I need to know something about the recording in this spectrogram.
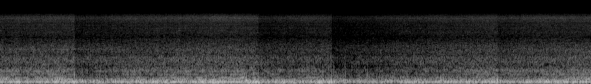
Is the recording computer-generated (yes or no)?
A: no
